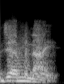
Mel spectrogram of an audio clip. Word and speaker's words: Gemini: So the real pronunciation of this word is Gemini.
